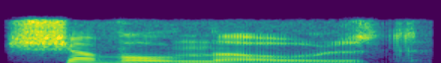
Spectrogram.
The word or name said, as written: shovel-nosed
